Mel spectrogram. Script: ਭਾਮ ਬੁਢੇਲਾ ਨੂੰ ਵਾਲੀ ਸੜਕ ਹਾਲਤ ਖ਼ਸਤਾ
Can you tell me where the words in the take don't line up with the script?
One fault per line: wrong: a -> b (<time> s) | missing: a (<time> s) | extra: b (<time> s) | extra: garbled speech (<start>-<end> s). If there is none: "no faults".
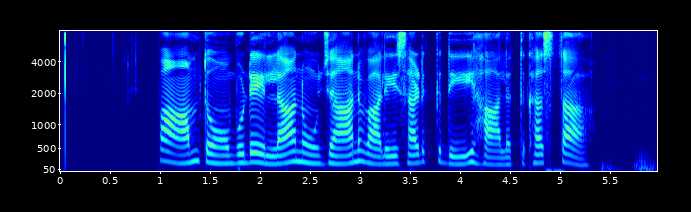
extra: ਤੋਂ (1.4 s)
extra: ਜਾਣ (2.6 s)
extra: ਦੀ (3.8 s)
